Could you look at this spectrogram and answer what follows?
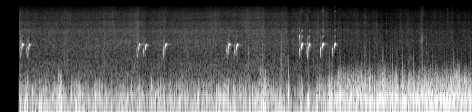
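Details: A male Sooty-headed Bulbul, said to be frightened while hung at a cliff edge, gives quick, sharp rising chirps, mostly in pairs, in short scattered bursts over a heavy, constant low rumble like wind; used as a lure sound.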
